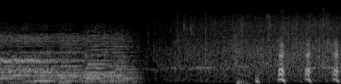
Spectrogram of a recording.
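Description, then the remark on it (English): A sustained, harmonic sung tone gives way to dense, crackling applause, a steady patter of many hands, with a few louder, lower thumps near the end. “Can I have a hallelujah and then some applause?”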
